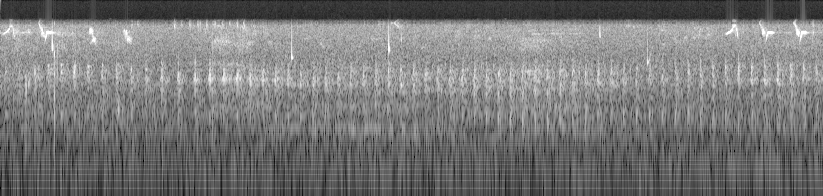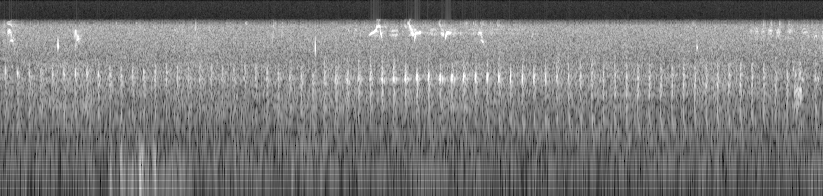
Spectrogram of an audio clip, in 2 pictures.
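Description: Birds calling: short high chirps scattered throughout, with longer runs of fast repeated trilling notes, and a single low thump about ten seconds in.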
